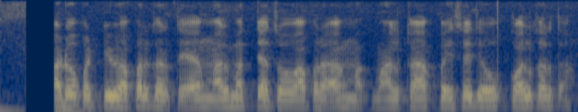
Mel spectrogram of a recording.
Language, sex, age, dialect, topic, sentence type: Marathi, male, 56-60, Southern Konkan, banking, statement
